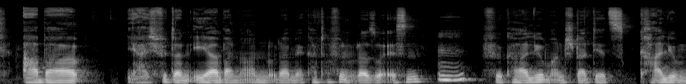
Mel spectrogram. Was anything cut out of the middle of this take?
yes; 1 cut; at 2.2 s

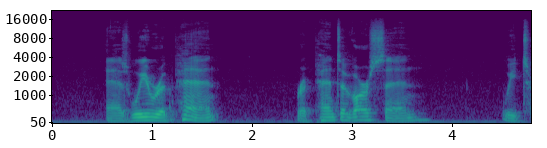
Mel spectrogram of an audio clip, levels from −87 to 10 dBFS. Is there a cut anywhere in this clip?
no; 0 cuts

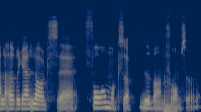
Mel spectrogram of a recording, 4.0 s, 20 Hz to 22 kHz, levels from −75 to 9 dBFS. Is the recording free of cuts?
yes; 0 cuts

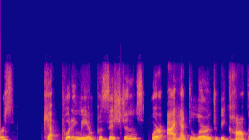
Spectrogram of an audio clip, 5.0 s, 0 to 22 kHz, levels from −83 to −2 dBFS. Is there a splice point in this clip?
yes; 1 cut; at 2.9 s

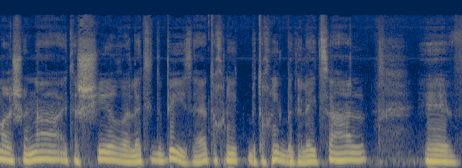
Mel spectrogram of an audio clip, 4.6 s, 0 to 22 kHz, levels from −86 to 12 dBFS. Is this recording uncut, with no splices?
yes; 0 cuts

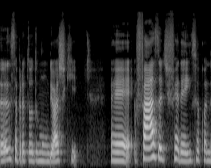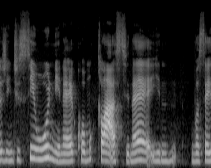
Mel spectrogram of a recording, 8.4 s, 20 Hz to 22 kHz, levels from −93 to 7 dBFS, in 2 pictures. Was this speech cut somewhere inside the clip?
no; 0 cuts

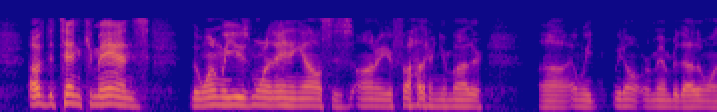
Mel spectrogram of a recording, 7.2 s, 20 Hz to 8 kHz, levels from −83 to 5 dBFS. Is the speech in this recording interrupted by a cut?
no; 0 cuts

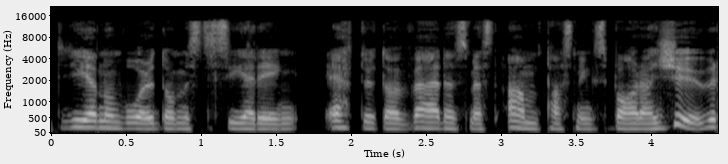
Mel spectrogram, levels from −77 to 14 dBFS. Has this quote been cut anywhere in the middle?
no; 0 cuts

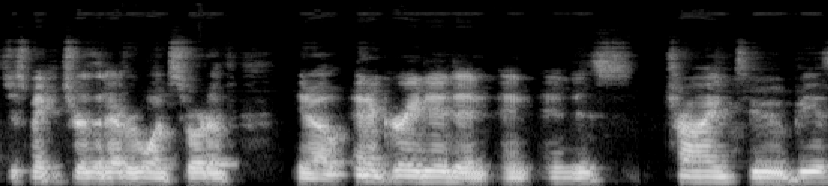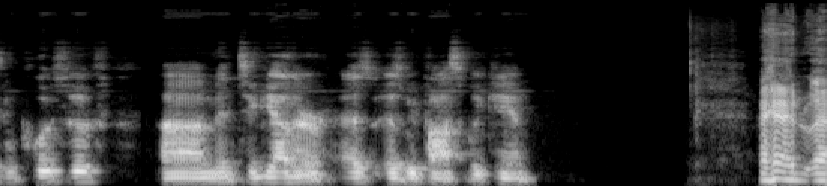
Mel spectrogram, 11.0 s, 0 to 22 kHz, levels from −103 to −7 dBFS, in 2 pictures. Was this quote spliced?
no; 0 cuts

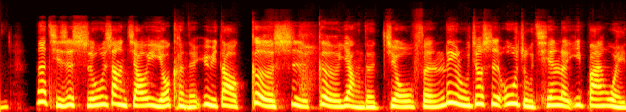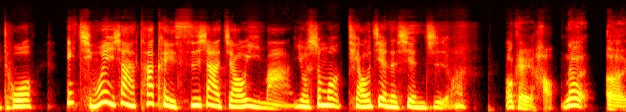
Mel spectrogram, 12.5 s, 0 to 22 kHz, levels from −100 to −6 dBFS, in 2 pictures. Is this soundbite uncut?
yes; 0 cuts

